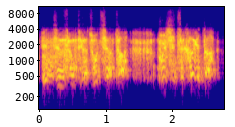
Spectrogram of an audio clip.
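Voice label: Korean damaged engine mood low, speech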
